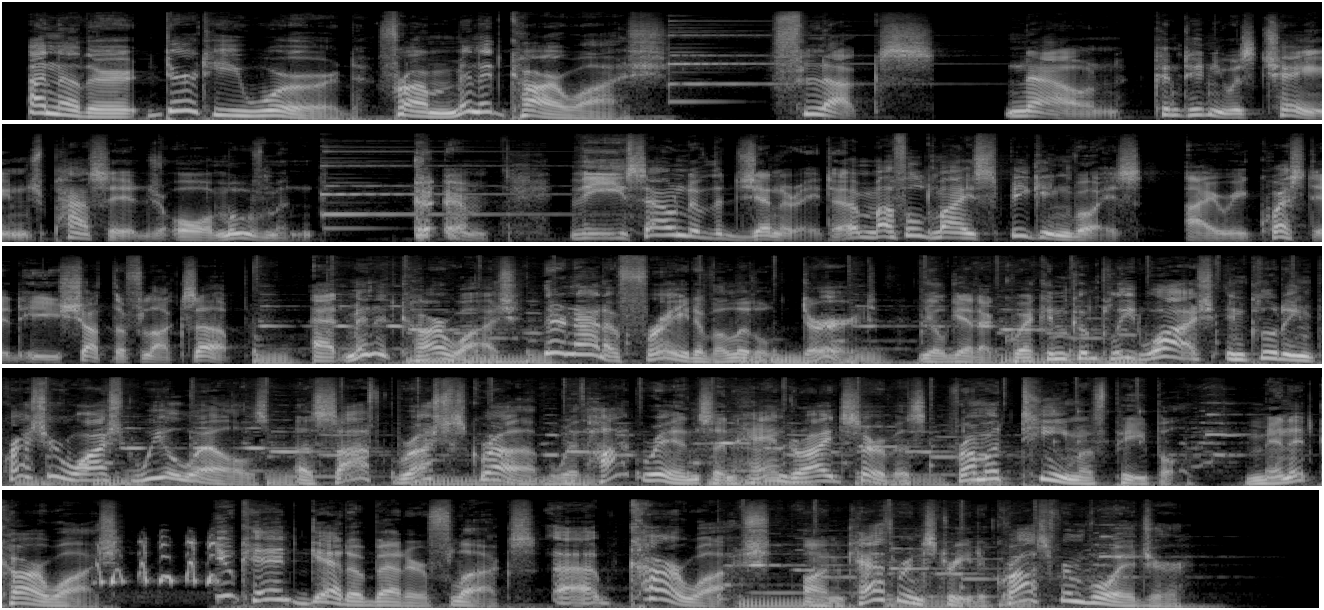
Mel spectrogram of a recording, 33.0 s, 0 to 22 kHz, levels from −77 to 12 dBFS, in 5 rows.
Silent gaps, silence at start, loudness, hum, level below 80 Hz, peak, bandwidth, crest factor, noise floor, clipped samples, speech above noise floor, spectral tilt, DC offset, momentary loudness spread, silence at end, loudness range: none; 0.15 s; -17 LUFS; none; -38 dBFS; -2 dBFS; 16 kHz; 16 dB; -52 dBFS; under 0.1%; 35 dB; -4 dB/octave; under 0.1%; 7 LU; 0.55 s; 4 LU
